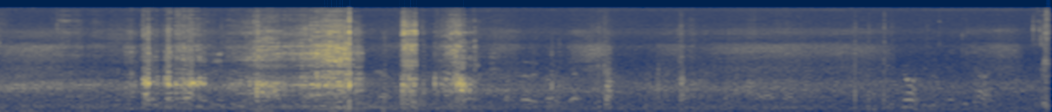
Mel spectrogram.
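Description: Close scraping, rustling and clicking handling noise on the microphone, bunched in the first half and loudest around three seconds in, then a fainter steady hiss.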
